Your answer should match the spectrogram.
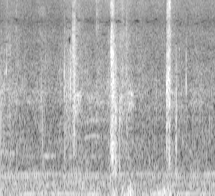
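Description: Footsteps walking on a cobbled street: three sharp steps, roughly half a second apart, the one a little past a second in the loudest.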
